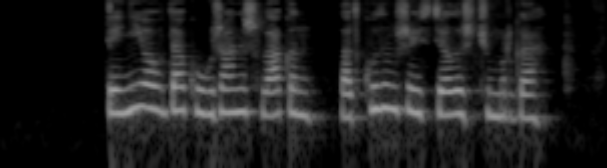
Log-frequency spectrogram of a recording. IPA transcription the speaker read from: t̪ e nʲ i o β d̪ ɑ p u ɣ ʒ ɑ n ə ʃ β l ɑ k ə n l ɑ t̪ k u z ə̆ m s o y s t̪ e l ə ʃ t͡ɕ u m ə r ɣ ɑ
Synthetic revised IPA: t̪ e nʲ i o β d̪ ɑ k u ɣ ʒ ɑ n ə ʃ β l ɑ k ə n l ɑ t̪ k u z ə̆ m ʃ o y s t̪ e l ə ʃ t͡ɕ u m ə r ɣ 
